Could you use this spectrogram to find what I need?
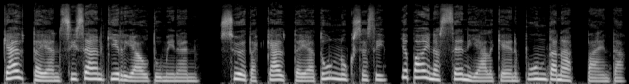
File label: Agent Login, finnish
